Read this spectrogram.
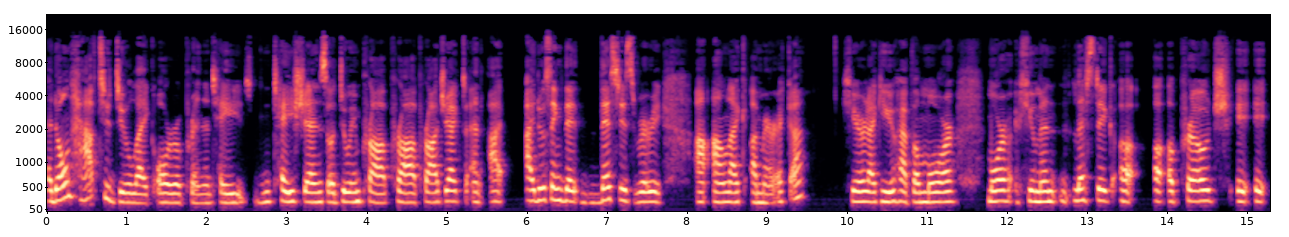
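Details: Adult woman, a doctoral student and language teacher who grew up in China, has stuttered since about age 7 or 8, unsupported; stutters in her Chinese dialect, Mandarin and English; stuttering.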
